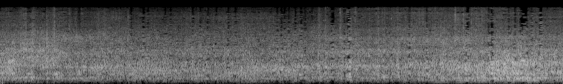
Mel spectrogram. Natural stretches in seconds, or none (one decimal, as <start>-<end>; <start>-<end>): 0.9-5.6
